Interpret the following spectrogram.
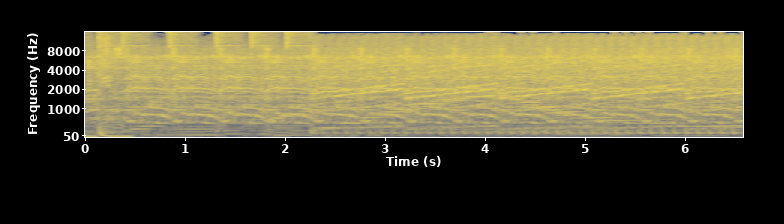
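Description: Electronic dance music from a DJ mix. The heavy kick drum drops out about half a second in, leaving a breakdown of fast repeating synth notes, and a rising sweep builds from about two seconds in.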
